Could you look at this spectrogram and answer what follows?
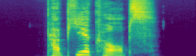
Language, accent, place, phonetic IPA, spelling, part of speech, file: German, Germany, Berlin, [paˈpiːɐ̯ˌkɔʁps], Papierkorbs, noun, De-Papierkorbs.ogg
- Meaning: genitive singular of Papierkorb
